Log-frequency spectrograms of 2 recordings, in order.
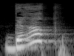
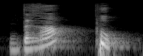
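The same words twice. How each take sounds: First: Said in the usual way. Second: "Drapeau" slowly split in two, with a clear pause between Dra and peau; syllable by syllable. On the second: Shown as a demonstration. Teacher splits word into syllables.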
